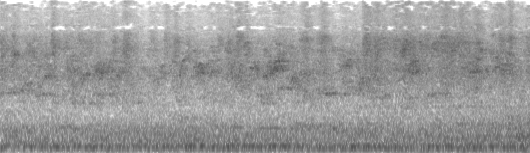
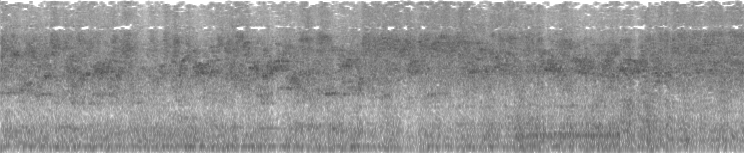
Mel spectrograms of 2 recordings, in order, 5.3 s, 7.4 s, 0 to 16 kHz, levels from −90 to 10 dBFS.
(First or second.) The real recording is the second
